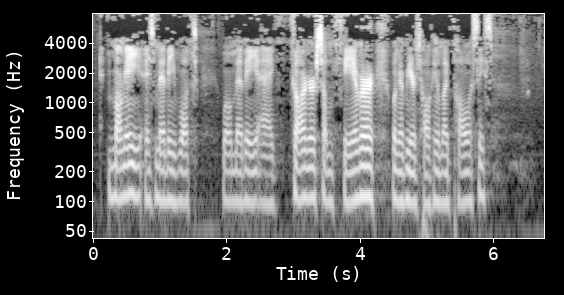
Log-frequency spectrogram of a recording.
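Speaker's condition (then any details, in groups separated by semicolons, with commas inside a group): Cleft palate; speech not that clear at times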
